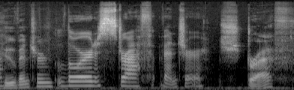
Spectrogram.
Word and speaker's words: Straff: Venture Lord straff Venture straff yes s t r a FF straff yes spelled like it sounds spelled like it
